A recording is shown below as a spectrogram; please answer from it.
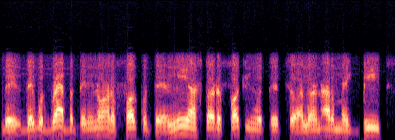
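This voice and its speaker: A man's voice: medium pitch, steady tone, fast, no room sound, phone-quality sound. A man in his twenties from Mexico, a native Spanish speaker, chatting casually and talkatively in slangy English as an interviewed rapper. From born in Chihuahua, Mexico; lives in West Texas. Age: 20s. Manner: slangy, talkative, frequent "man" and "you know what I'm saying".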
